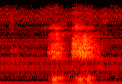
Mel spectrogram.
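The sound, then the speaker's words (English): A faint, steady electrical hum from a power-line insulator as electricity tries to find its way across it, swelling briefly into a harsher buzzing crackle in two quick surges before settling back to the low drone. “And that's the electricity trying to find its way across that insulator.”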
